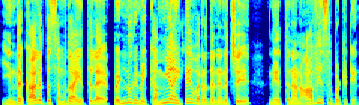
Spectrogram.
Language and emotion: Tamil, angry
